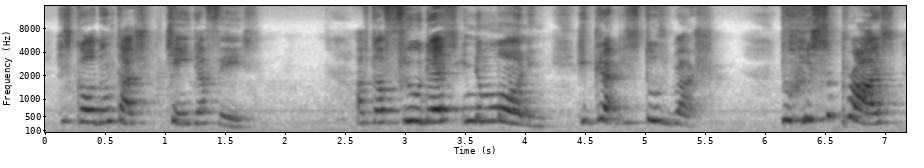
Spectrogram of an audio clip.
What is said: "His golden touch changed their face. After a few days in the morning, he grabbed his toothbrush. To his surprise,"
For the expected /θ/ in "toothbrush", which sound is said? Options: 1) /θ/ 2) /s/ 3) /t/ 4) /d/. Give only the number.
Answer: 2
